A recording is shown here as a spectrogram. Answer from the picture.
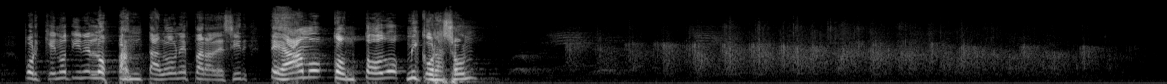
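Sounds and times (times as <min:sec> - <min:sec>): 
speech: 0:00.2 - 0:04.8
audience applause: 0:05.7 - 0:11.4.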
